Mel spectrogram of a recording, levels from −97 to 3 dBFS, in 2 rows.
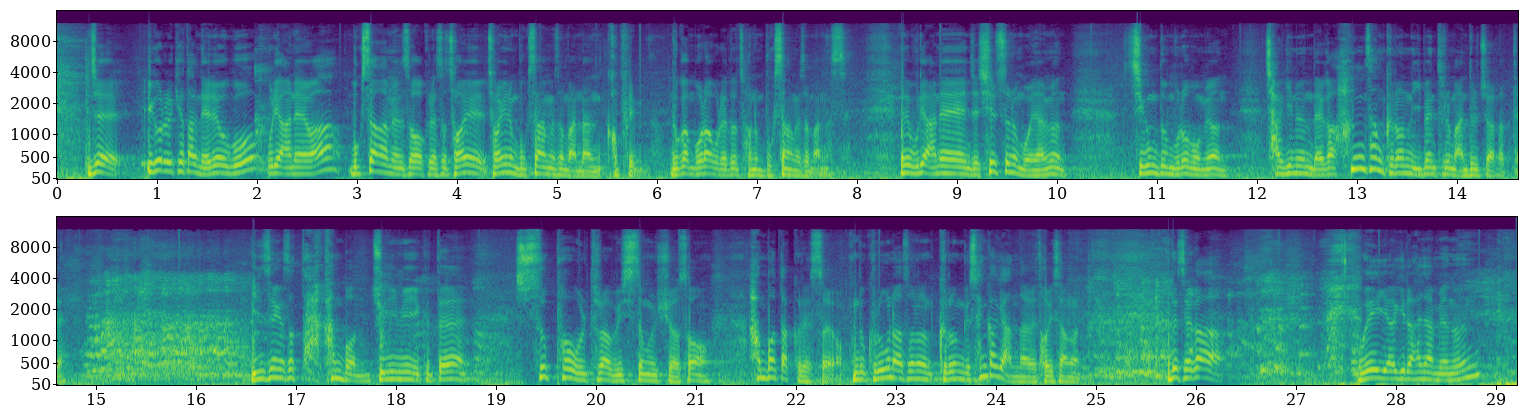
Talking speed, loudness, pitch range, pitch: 345 characters per minute, -14 LUFS, 125-165 Hz, 145 Hz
